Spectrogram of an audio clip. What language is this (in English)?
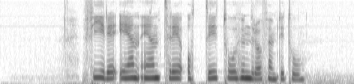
Norwegian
